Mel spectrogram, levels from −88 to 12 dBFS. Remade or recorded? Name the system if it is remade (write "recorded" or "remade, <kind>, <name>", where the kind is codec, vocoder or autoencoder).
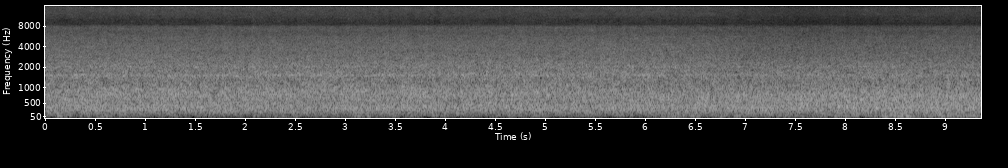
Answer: remade, autoencoder, DAC-VAE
